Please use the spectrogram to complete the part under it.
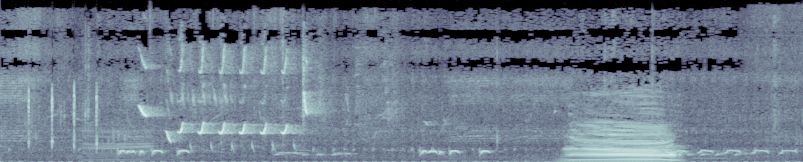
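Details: A cow in a village field calling companions to return to the pen: one loud, rich moo of about a second late on, over a steady low pulsing hum and repeated short bird whistles.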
